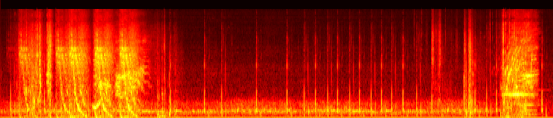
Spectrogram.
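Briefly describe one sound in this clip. Footsteps tap steadily on a metal floor.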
